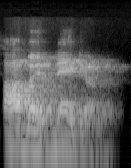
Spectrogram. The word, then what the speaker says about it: Abednego: starts with an a now we always pronounce it a bed together but that's actually not what the name is it's abba nego a bed nego we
